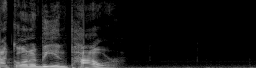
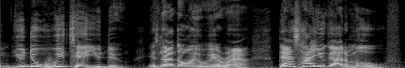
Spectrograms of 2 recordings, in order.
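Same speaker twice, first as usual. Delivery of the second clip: normal talking voice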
